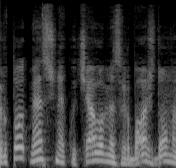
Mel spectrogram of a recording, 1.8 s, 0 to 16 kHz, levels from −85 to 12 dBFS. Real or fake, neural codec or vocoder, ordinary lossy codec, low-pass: fake; codec, 44.1 kHz, 2.6 kbps, DAC; AAC, 48 kbps; 14.4 kHz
